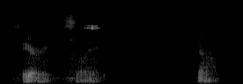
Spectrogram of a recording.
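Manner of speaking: hushed whisper. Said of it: "whisper to the two of you".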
